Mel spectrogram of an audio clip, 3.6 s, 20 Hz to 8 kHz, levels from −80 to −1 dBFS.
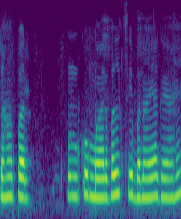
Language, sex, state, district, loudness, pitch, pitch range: Hindi, female, Uttar Pradesh, Budaun, -15 LUFS, 235 Hz, 225-250 Hz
